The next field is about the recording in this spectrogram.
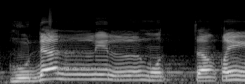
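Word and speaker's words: هُدًى لِلْمُتَّقِينَ: Hudan di sini ada namanya fathah tain bertemu dengan huruf lam. Itu namanya idgham bila gunnah. Artinya tanpa mendengung bacanya. Jangan hudal, salah. Yang betul hudal lil muttaqin.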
